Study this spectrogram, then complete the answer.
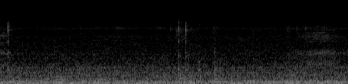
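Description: Computer keyboard keys tapped in a quick, light burst while a folder is renamed, soft close clicks over a steady hiss of room noise, no voices.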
